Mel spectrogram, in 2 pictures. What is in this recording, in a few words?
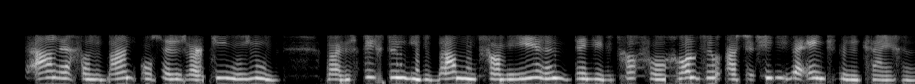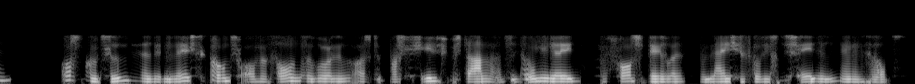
dutch short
